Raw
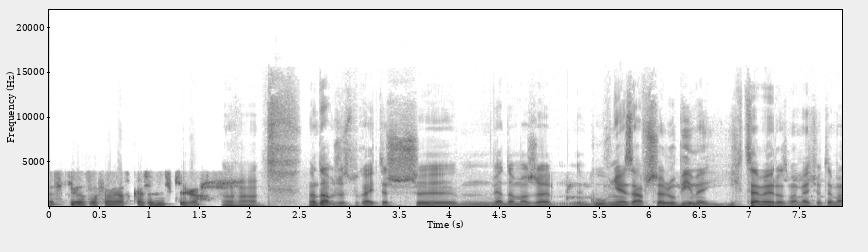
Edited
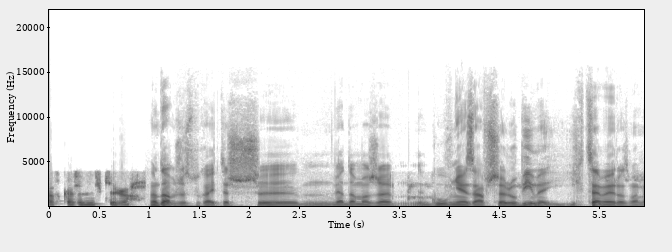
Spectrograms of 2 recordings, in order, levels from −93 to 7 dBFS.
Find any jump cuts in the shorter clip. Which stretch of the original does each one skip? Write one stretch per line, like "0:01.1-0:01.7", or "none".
0:01.7-0:02.5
